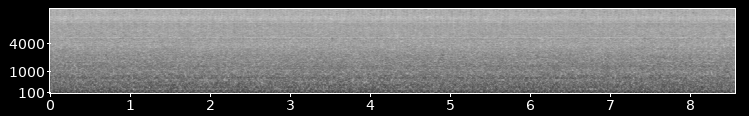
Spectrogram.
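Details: 1927 Ford TT truck, on battery ignition, choked after restart; steady, even idle with low regular beat, no knocks or misses; oil leak, owner suspects loose hogshead inspection cover; good runner, normal idle.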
